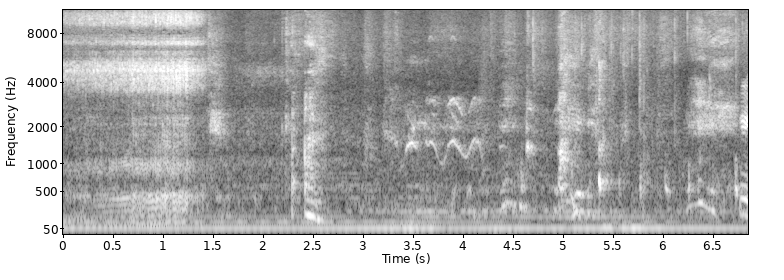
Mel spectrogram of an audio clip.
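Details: A loud, rattling snore from a man, fading into background chatter and other room sounds; snoring.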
